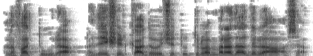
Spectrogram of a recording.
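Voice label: "ambarada", Italian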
